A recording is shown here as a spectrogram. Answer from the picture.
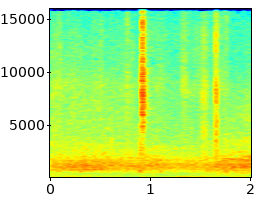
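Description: Steady outdoor background rumble, like traffic noise, with two faint clicks about a second apart.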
